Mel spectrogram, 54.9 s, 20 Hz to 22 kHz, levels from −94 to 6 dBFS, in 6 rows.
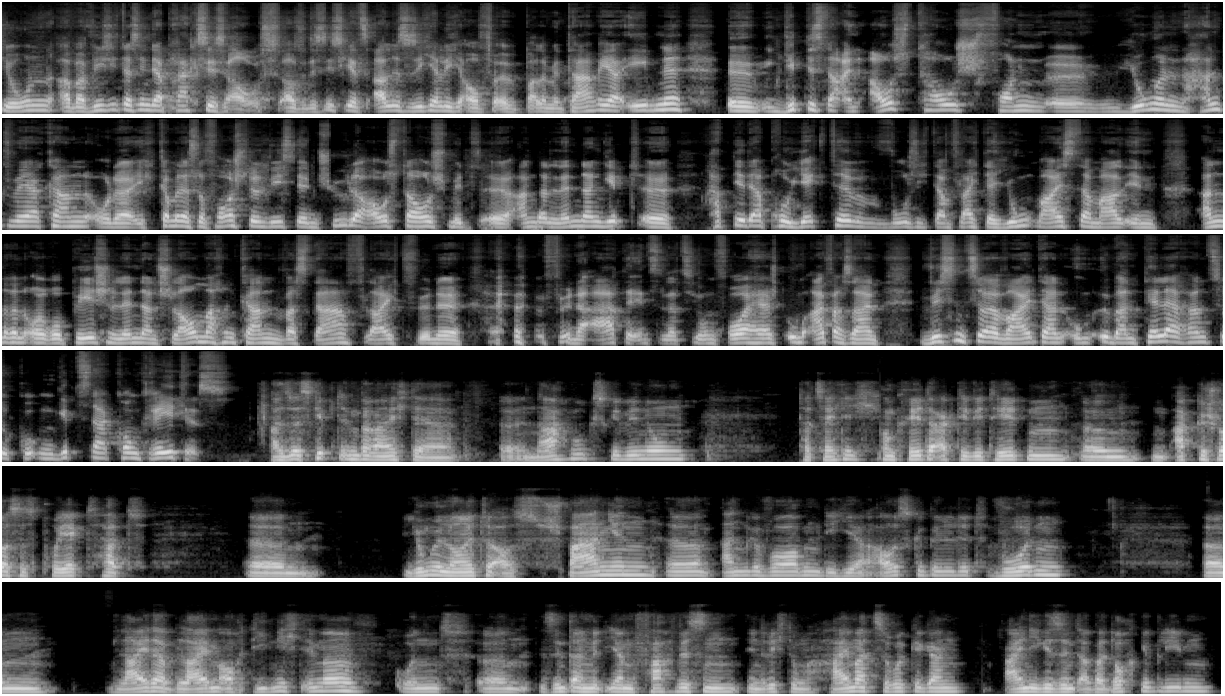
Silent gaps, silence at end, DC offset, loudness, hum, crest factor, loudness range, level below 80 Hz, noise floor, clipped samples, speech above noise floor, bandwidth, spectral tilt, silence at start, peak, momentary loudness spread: none; 0.1 s; under 0.1%; -18 LUFS; none; 18 dB; 3 LU; -60 dBFS; -78 dBFS; under 0.1%; 60 dB; over 20 kHz; -6.5 dB/octave; 0 s; -2 dBFS; 9 LU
